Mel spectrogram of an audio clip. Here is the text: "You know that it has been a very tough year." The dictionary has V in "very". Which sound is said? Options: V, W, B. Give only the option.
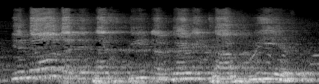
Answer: V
